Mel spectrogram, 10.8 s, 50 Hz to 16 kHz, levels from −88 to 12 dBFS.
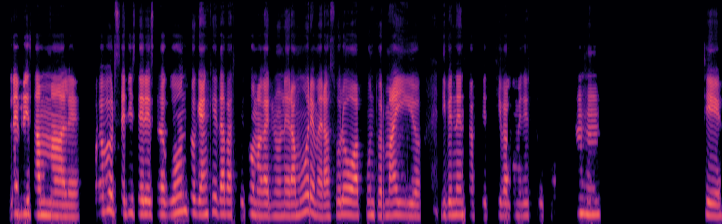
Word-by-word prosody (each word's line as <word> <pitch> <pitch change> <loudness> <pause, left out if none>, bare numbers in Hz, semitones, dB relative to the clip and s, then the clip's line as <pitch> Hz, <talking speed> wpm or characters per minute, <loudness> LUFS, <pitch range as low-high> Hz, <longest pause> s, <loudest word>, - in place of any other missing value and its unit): L'hai 225 0 +5
presa 220 0 +3
a - - +5
male. 190 -2 +3 0.2
Poi 245 - -6
forse 265 -4 0
ti 235 +1 -5
sei 220 -1 +4
resa 215 0 +2
conto 245 +3 -2
che 220 - +4
anche 220 +4 +4
da 220 -2 +2
parte 215 - -5
tua 225 - -5
magari 195 -2 +1
non 190 0 -7
era 195 0 +2
amore, 240 +6 0
ma 190 - -2
era 185 +1 +2
solo 210 +2 -1
appunto 200 0 -3
ormai 200 0 +1 0.3
dipendenza 210 0 -3
affettiva, 205 - -7
come 195 0 -14
hai 195 - -12
detto 200 - -13
tu. 380 - -28 0.4
Mh-mh. 215 -1 -2 1.6
Ti. 205 -3 +3
210 Hz, 175 wpm, -21 LUFS, 195-225 Hz, 1.6 s, L'hai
